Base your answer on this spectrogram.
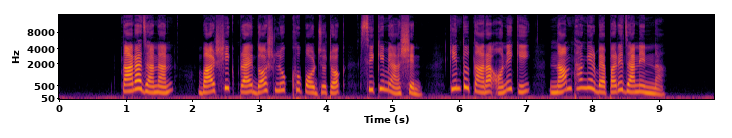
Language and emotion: Bengali, neutral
